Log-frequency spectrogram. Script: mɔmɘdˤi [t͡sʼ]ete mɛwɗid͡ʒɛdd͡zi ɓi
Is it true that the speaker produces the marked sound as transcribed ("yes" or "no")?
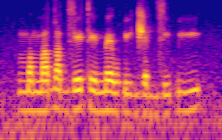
no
